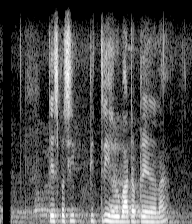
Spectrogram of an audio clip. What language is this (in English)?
Nepali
